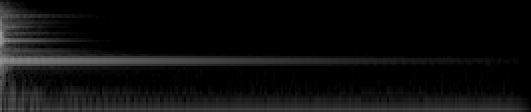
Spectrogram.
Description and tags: Hitting a gate made of metal pipes with a wooden rod once.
